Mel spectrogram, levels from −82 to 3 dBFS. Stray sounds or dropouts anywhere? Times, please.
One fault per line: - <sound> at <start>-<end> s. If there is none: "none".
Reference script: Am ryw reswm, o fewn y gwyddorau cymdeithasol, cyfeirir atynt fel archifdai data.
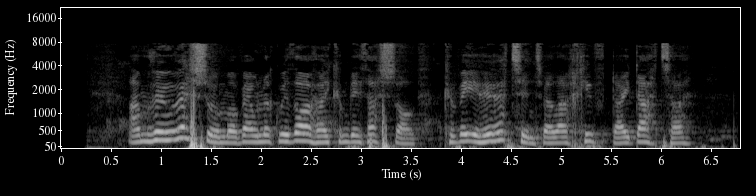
none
